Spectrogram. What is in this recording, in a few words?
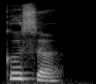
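"кысӧ", Komi, female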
